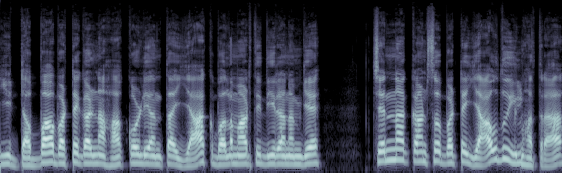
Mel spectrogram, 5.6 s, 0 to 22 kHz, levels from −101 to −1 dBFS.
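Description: A speech clip marred by two bursts of damaged data in the compressed stream, one from 2.27 to 2.31 s, just after "ಬಟ್ಟೆಗಳ್ನ ಹಾಕೊಳಿ ಅಂತ ಯಾಕ್" and before "ಮಾಡ್ತಿದೀರ ನಮ್ಗೆ", and a briefer one at 5.20 s. Corrupted bytes make the decoder misread those frames and lose sync until it finds the next frame header, so the sound there is disrupted. Unlike a plain dropout or an isolated click, these come from frames that were wrongly decoded or skipped.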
